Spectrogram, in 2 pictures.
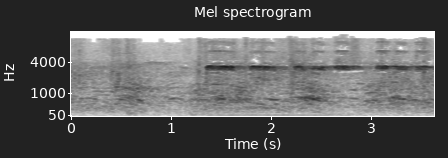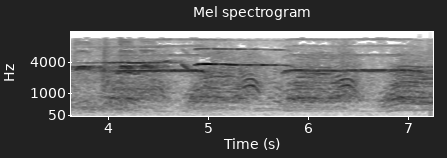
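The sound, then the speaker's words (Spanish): A large crowd at the Plaza de la Armería of the Royal Palace in Madrid shouts "¡Vives al rey!" and boos a politician on his arrival in a dense, continuous roar, with rising and falling waves of voices and piercing whistles cutting through near the middle and end. “a la llegada tuvo que escuchar cómo la gente gritaba «¡Vives al rey!» y le abucheaba a él.”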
